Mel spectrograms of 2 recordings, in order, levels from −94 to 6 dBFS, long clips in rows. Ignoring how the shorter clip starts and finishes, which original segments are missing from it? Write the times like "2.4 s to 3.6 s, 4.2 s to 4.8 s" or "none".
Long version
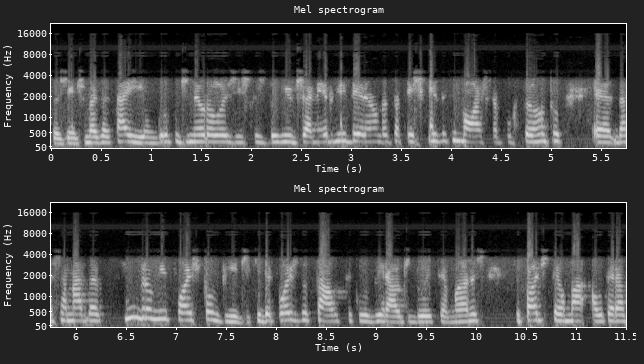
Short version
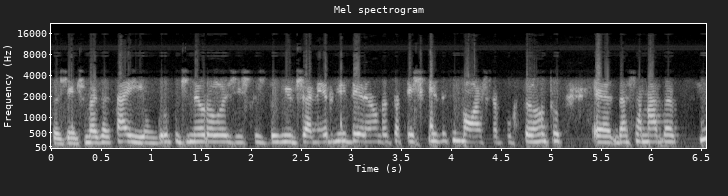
none

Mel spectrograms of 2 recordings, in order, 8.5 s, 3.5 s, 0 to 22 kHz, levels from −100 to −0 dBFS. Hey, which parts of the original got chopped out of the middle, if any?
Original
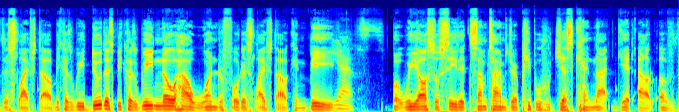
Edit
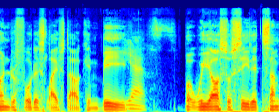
none

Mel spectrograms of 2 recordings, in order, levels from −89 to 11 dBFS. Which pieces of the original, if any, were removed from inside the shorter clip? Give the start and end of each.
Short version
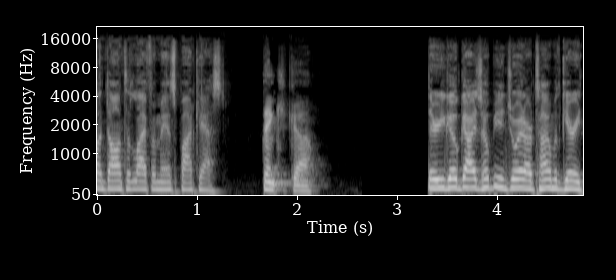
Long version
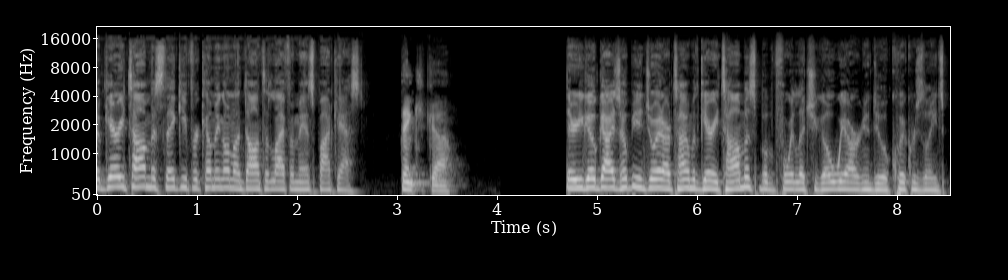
none

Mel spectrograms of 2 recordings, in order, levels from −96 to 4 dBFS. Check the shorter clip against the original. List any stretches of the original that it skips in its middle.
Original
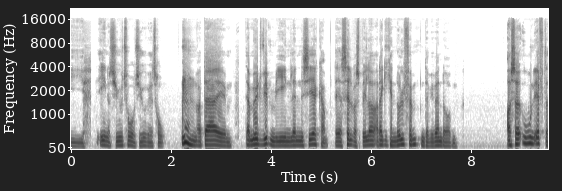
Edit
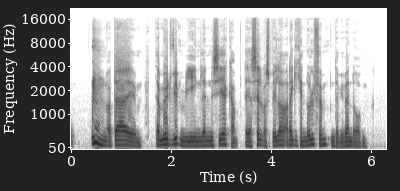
none

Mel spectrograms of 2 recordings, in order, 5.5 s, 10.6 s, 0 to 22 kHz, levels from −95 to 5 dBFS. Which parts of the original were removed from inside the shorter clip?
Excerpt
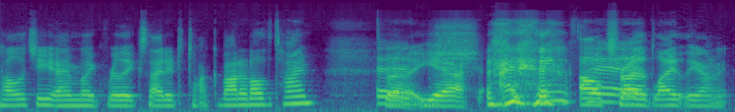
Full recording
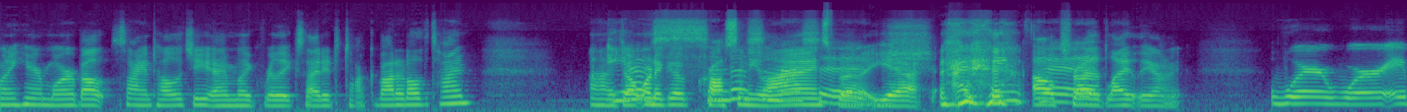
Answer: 4.0 s to 6.2 s

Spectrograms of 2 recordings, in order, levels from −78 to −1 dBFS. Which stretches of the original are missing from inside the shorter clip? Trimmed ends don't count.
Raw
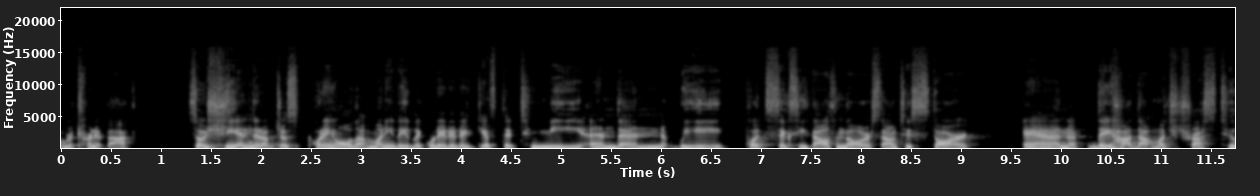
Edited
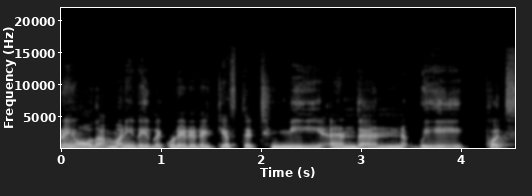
none

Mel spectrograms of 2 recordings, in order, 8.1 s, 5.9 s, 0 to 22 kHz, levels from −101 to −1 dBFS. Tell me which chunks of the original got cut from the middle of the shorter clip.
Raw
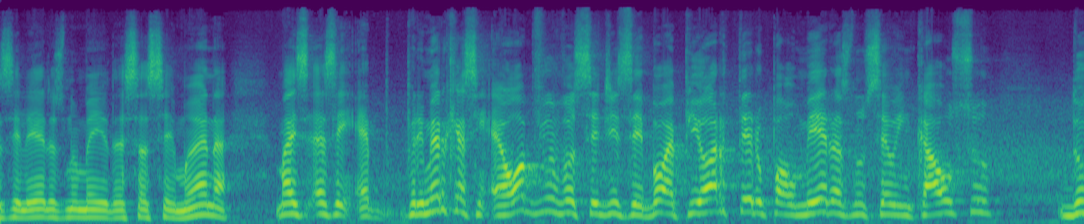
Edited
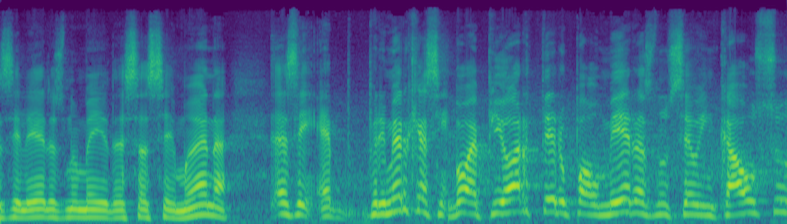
2.0 s to 2.3 s, 3.6 s to 4.8 s

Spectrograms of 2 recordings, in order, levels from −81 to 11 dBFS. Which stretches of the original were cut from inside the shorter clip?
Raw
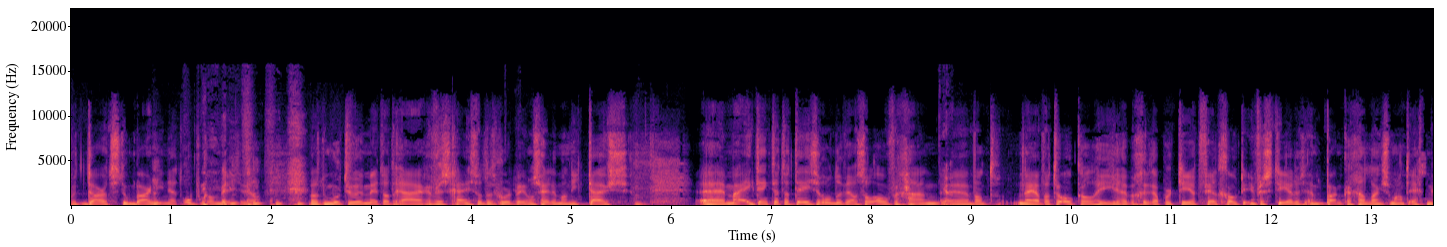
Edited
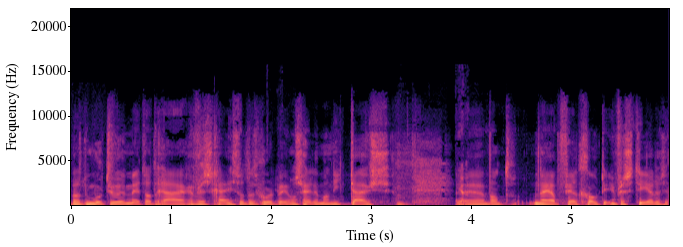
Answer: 6.2 s to 8.7 s, 9.7 s to 11.3 s

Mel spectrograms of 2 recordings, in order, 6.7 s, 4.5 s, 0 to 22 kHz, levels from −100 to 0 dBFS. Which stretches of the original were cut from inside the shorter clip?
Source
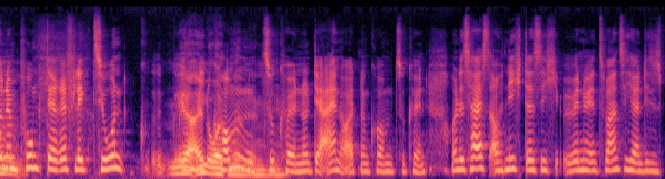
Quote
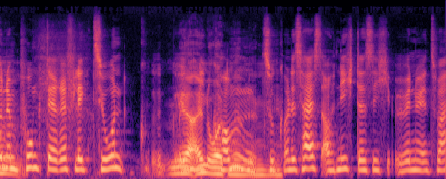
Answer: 2.8 s to 4.5 s

